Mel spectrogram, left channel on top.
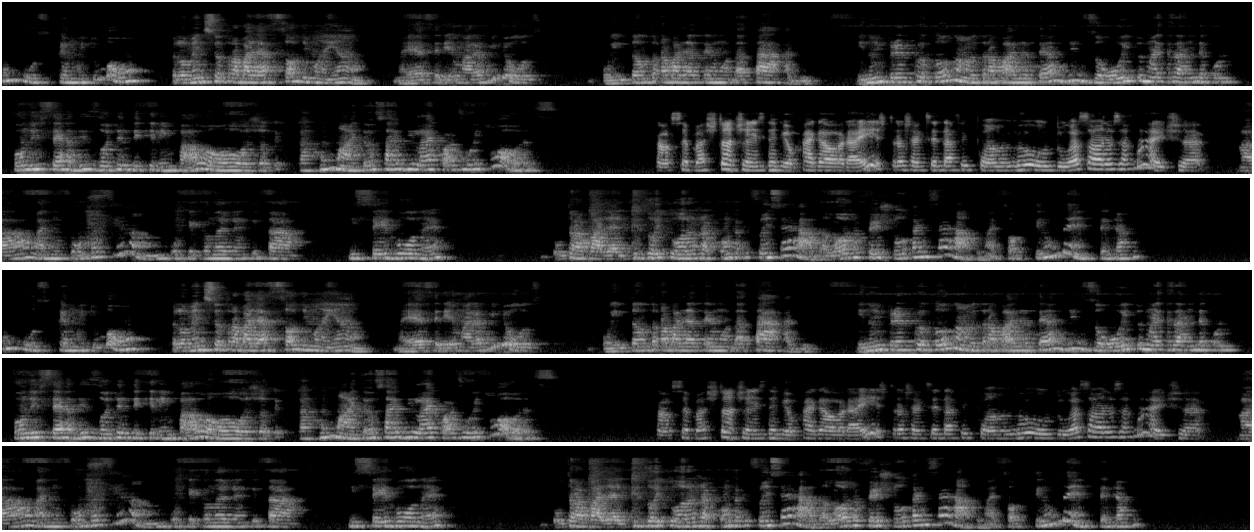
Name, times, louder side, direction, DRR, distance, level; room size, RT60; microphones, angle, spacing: voice 1, 0.0-5.4 6.0-8.1 8.5-12.3 12.6-17.9 24.9-28.0 28.5-29.5 30.5-36.4, left 1 dB, 20° right, 1.1 m, -27 dB
voice 2, 19.0-24.5, left 6 dB, 50° left, 0.5 m, -26 dB
2.7 x 2.6 x 2.3 m
head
